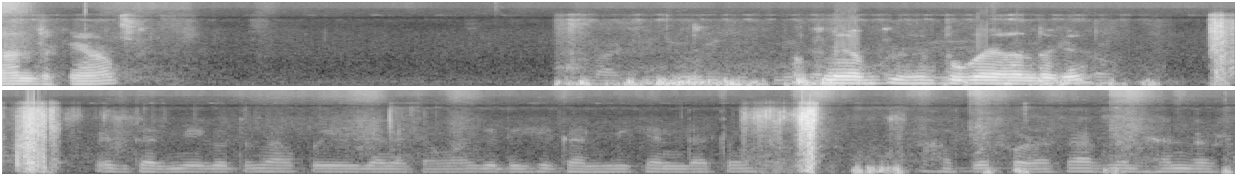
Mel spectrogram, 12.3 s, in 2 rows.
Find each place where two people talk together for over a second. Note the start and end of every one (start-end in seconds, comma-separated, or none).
4.0-5.4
